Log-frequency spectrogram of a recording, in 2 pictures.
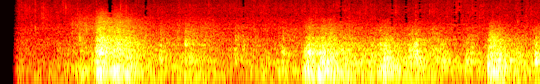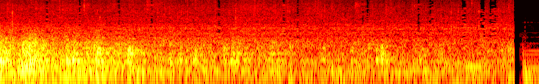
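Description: Thunderstorm sound effect: three heavy rumbles of thunder about two seconds apart over a steady hiss of rain, the first rumble the loudest, then a slow fade.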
